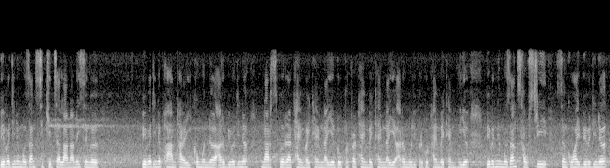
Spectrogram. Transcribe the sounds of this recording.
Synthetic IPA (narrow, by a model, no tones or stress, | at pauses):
bebadinɯmɯzaŋsikʰit̚zalananɯjzɯŋɯ | b̥ebadinɐpʰaɦamtʰajikʰɯwmɯnɯaɾubebadinɐ | naɾspʰɯɾatʰajmbajtʰajmnajɯdɔk̚tʰɔɾpʰɾatʰajmbajtʰajmnajɯaɾɐmulipʰɯɾkʰotʰajmbajtʰajmɦɯjɯ | b̥ebadinɐmɯzaŋsawsɾi | z̥ɯŋkʰowɦajbebadinɯ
